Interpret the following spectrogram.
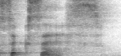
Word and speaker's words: success: Look at the word success, success. It's the same rule for the hard and soft C. The first C is followed by another consonant, C, and the second is followed by the vowel E.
